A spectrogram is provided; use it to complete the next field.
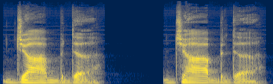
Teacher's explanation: B is a voiced sound so we tend to say jobd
